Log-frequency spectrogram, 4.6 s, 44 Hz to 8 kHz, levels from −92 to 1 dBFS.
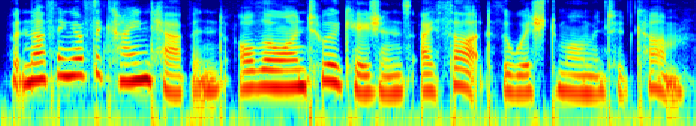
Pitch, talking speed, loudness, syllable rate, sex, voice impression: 225 Hz, 220 wpm, -16 LUFS, 5.6 syllables/s, female, very feminine, slightly young, very thin, slightly relaxed, slightly weak, slightly dark, soft, very clear, very fluent, slightly halting, very cute, very intellectual, refreshing, sincere, very calm, very friendly, very reassuring, very unique, elegant, slightly wild, very sweet, lively, kind, modest, slightly light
